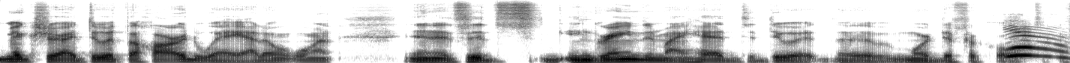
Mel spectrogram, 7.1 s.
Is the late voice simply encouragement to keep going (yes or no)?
no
